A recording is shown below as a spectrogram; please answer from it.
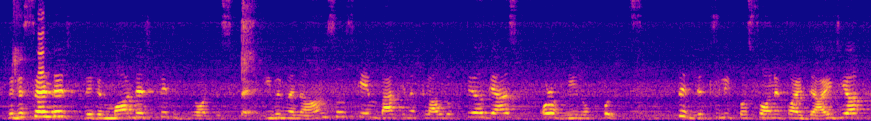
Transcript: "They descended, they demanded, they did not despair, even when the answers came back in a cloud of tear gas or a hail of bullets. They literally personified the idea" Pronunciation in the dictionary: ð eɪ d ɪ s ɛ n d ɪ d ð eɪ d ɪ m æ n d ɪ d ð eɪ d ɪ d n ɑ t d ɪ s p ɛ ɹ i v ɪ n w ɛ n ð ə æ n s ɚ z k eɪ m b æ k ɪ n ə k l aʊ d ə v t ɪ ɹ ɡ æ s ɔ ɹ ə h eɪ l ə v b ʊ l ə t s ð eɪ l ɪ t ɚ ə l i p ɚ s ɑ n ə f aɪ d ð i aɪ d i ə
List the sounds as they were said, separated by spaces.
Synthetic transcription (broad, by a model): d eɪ d ɪ s ɛ n d ɪ d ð eɪ d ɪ m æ n d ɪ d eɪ d ɪ d n ɑ t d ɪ s p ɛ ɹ i v ɪ n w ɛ n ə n s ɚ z k eɪ m b æ k ɪ n ə k l aʊ d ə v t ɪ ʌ ɡ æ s ɔ ɹ ə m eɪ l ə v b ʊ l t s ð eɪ l ɪ t ɚ ə l i p ɚ s ɑ n ə f aɪ d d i aɪ d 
